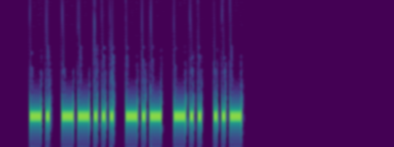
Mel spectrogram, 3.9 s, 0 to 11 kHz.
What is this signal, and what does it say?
Morse code, heard as a keyed tone, about 30 wpm, 700 Hz. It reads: N7KDU
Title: USA Call Signs - 5 Characters - 30wpm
